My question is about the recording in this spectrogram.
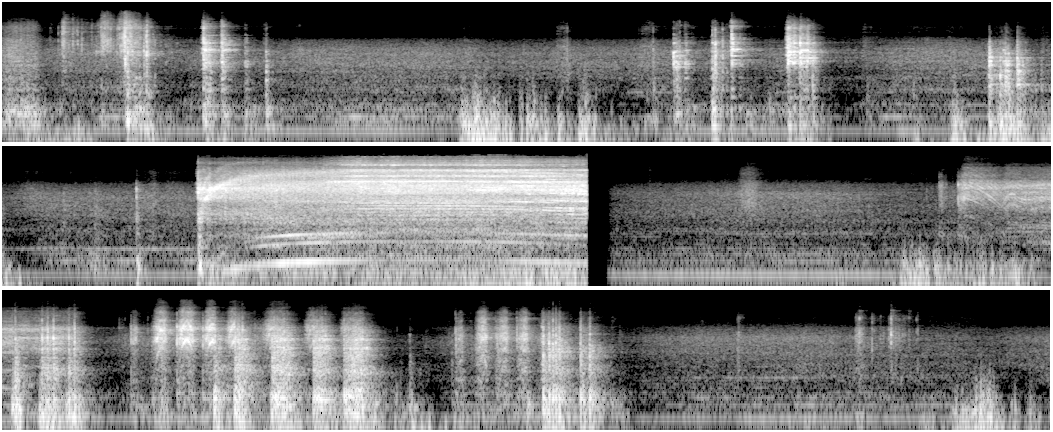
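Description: Handheld circular saw spinning up and cutting a pine board for about four seconds, stopping abruptly. Before and after it, a run of sharp knocks and taps from handling the boards and tools, densest in the second half.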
